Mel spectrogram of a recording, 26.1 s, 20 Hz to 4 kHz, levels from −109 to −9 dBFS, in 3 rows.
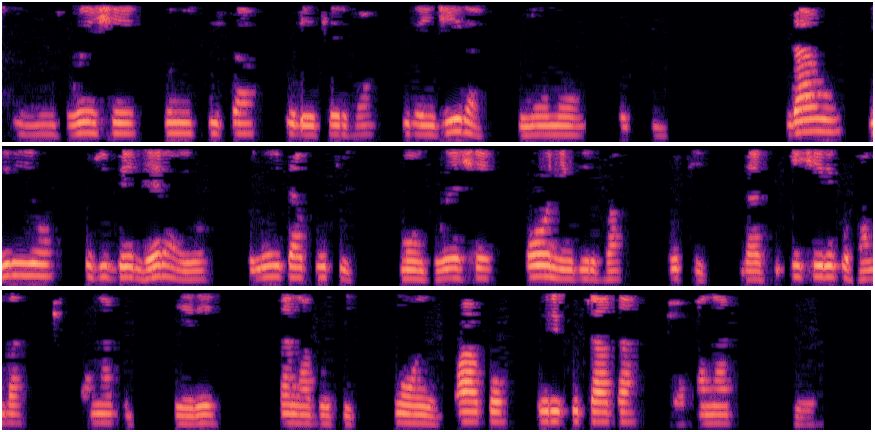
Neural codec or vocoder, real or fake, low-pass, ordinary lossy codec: none; real; 3.6 kHz; MP3, 16 kbps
